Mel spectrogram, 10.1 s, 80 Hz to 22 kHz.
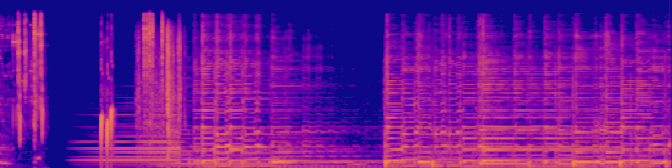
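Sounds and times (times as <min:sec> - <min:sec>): plucked notes: 0:01.5 - 0:10.0
small clicks: 0:02.1 - 0:02.8.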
